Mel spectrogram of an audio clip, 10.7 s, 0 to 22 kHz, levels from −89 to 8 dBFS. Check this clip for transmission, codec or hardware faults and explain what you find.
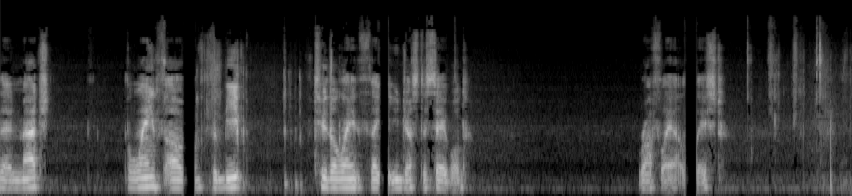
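Three dropouts interrupt otherwise continuous sound, each a gap at a join of encoded pieces: 2.29 to 2.44 s (about 153 ms), 4.74 to 4.86 s (about 116 ms), and 8.56 to 8.71 s (about 148 ms). The pieces were encoded separately and joined without trimming, so the padding in each piece's last frame and the encoder's start-up delay in the next remain as silence. The sound stops and resumes exactly where it left off. On a waveform each gap is a flat line. On a spectrogram each is a clean vertical blank band across all frequencies, its edges slightly smeared by the codec.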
